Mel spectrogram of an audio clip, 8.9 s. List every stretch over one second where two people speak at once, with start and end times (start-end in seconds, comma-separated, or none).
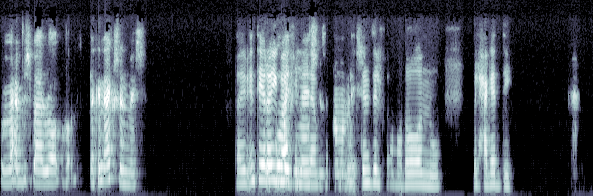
4.0-5.5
